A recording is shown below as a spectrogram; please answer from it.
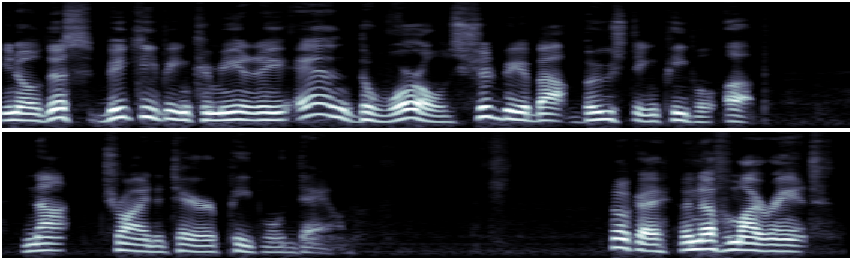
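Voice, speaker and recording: A man's voice: medium pitch, expressive, a little slow, dark tone, no echo. Middle-aged bee guy rambling folksy and earnest outside by his hives, dry sound. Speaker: beekeeper. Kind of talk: casual vlog talk. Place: outdoors at beehives.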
